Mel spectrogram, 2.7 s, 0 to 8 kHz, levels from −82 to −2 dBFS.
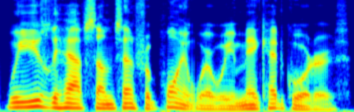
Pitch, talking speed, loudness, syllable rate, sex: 105 Hz, 225 wpm, -19 LUFS, 6.3 syllables/s, male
